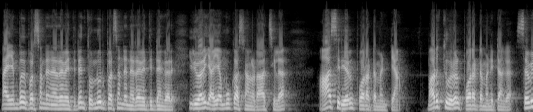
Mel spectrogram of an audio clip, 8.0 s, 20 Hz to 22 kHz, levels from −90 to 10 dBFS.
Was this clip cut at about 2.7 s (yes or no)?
yes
